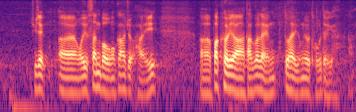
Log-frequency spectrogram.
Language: Cantonese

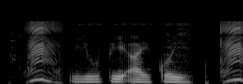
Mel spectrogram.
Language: Magahi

